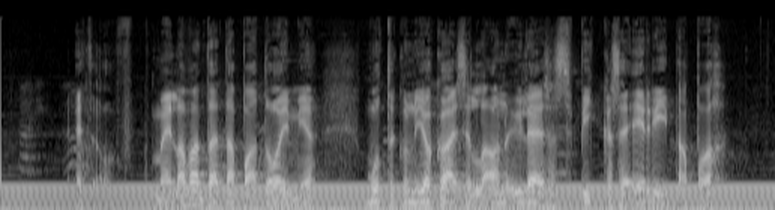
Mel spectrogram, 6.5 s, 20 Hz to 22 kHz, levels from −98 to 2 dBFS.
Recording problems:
electrical hum; loud; throughout; 60 Hz, 8 dB below the speech
voice in the background; faint; throughout; 30 dB below the speech

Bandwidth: 15 kHz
